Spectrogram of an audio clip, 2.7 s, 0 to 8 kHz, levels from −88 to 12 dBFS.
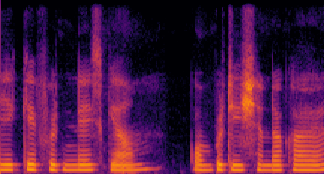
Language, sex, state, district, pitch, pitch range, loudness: Hindi, female, Himachal Pradesh, Shimla, 225 Hz, 220-230 Hz, -15 LUFS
